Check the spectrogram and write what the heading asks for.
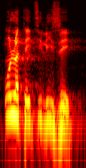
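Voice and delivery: ordinary talk, nothing marked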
